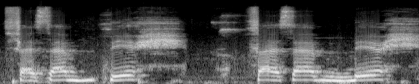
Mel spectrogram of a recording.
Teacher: এখানে হা যেটা আছে সেটা আমরা হলকের মধ্যখান থেকে উচ্চারণ করিয়া পড়ব। মাখরাজ হচ্ছে 2 নাম্বার মাখরাজ। · 2 নাম্বার মাখরাজ হলকের মধ্যখান হইতে আইন হা উচ্চারণ করিয়া পড়তে হয়।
